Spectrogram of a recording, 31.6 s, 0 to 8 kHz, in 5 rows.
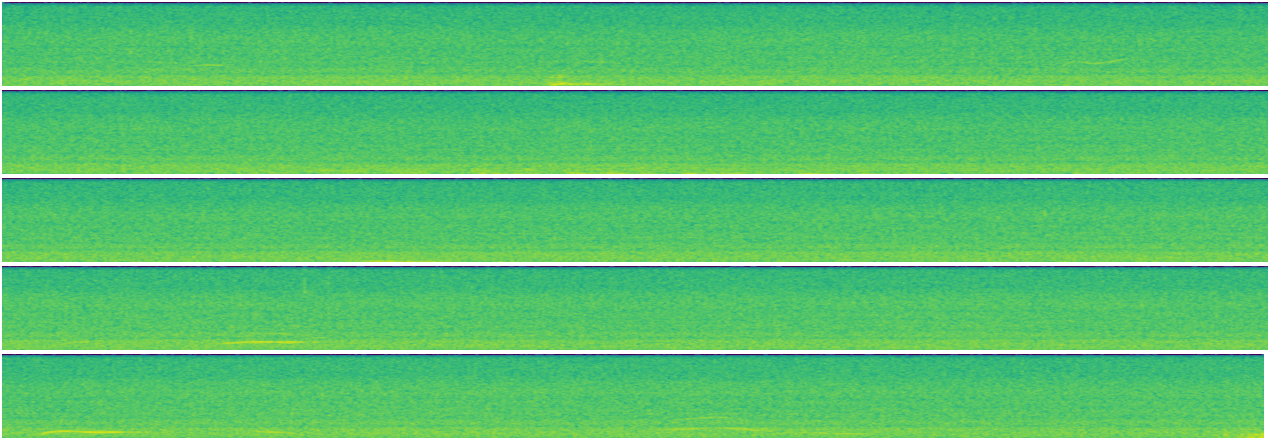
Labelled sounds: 5.3	5.7	humpback whale, 2.1 to 2.7 kHz
20.1	20.5	humpback whale, 0.78 to 0.88 kHz
28.7	29.1	humpback whale, 0.78 to 2.1 kHz

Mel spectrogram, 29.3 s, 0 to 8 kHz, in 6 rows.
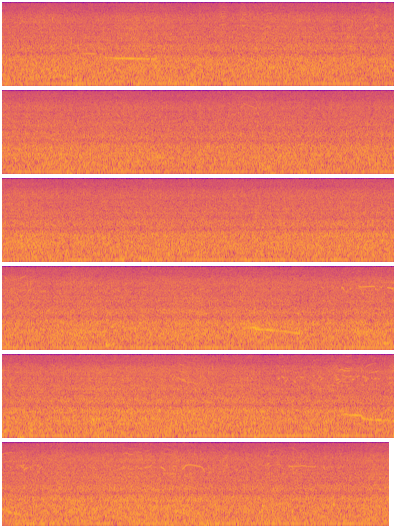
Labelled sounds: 1.3	1.8	humpback whale, 0.84 to 0.97 kHz
19.1	19.4	Pacific white-sided dolphin, 3.8 to 4.1 kHz
21.8	22.1	Pacific white-sided dolphin, 2.8 to 3.6 kHz
26.8	27.1	Pacific white-sided dolphin, 2.9 to 3.7 kHz
28.1	28.5	Pacific white-sided dolphin, 3.3 to 3.6 kHz

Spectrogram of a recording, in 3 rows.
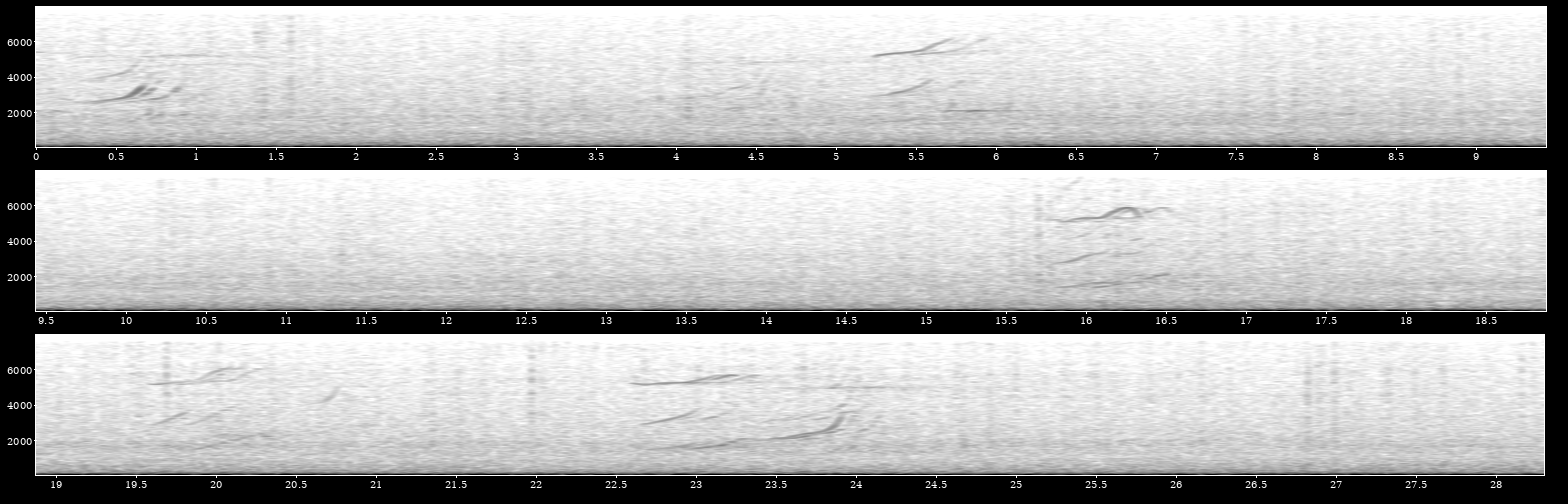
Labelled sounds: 0.3	1.1	killer whale, southern resident, 1.9 to 5.5 kHz
5.1	6.1	killer whale, southern resident, 2.0 to 6.2 kHz

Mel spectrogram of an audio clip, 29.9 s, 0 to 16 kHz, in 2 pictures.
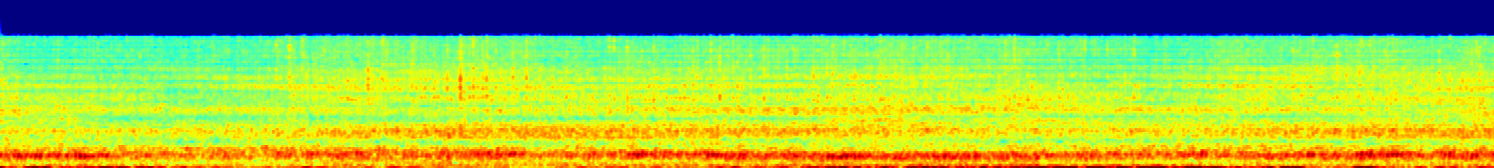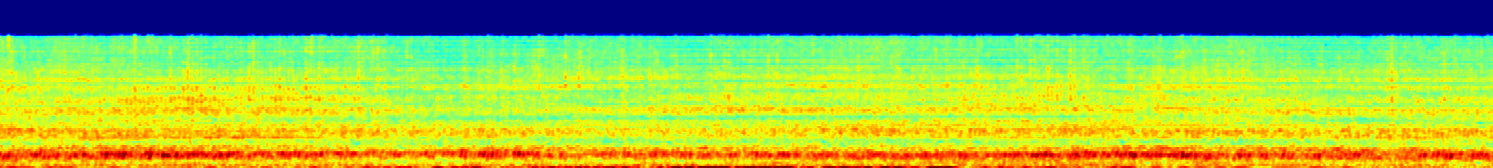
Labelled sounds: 8.3	9.0	vessel noise, 0.90 to 1.2 kHz

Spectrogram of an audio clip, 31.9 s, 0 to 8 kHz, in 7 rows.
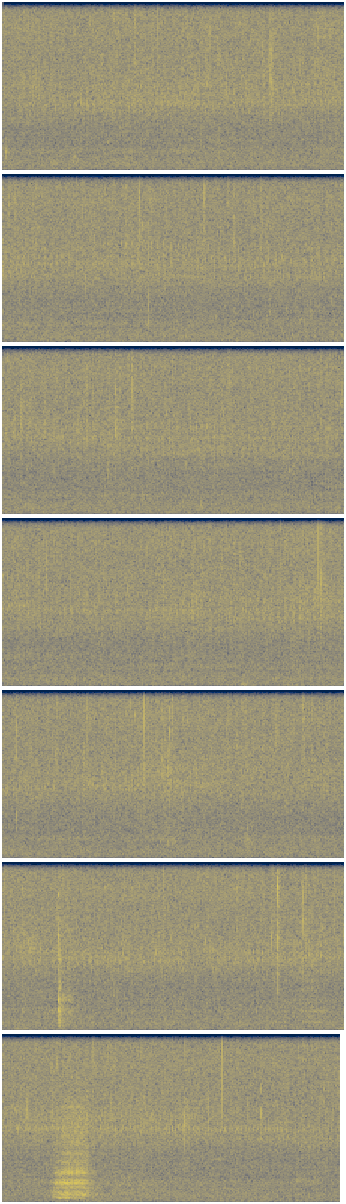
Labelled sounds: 28.0	28.5	croaking sound likely from a nearby submerged object, 0.84 to 1.6 kHz

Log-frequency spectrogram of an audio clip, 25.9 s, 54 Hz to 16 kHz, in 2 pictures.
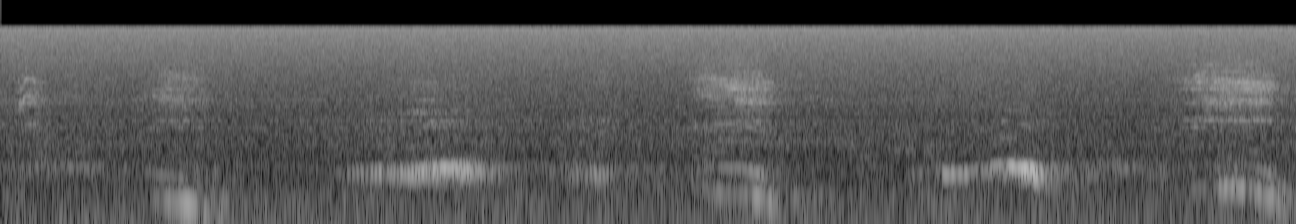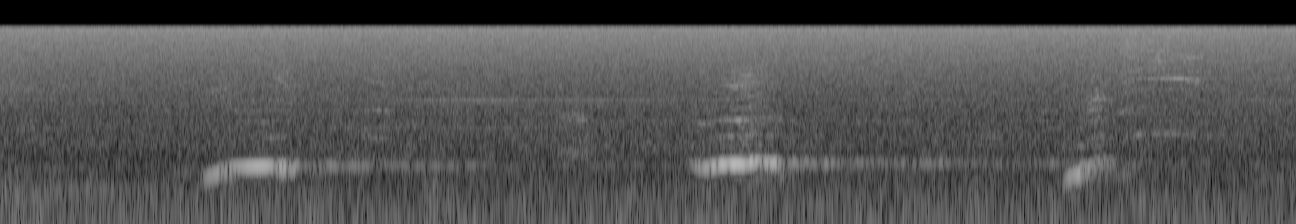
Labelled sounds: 7.2	7.8	humpback whale, 1.1 to 2.0 kHz
11.8	12.7	humpback whale, 1.1 to 2.0 kHz
24.2	25.0	humpback whale, 1.9 to 4.4 kHz

